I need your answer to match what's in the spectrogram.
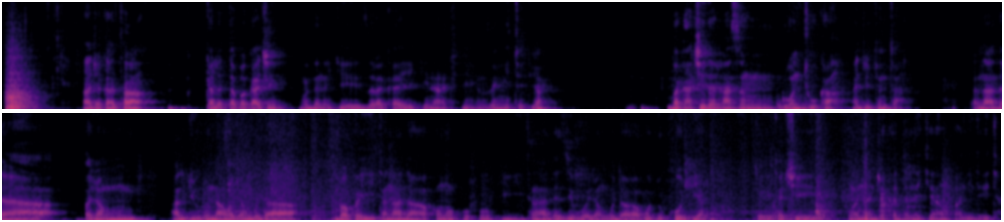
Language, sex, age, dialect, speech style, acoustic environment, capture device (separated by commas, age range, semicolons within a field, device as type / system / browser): Hausa, male, 35-44, Nigeria - Kano, happy, people talking; appliances, mobile / Linux / Chrome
